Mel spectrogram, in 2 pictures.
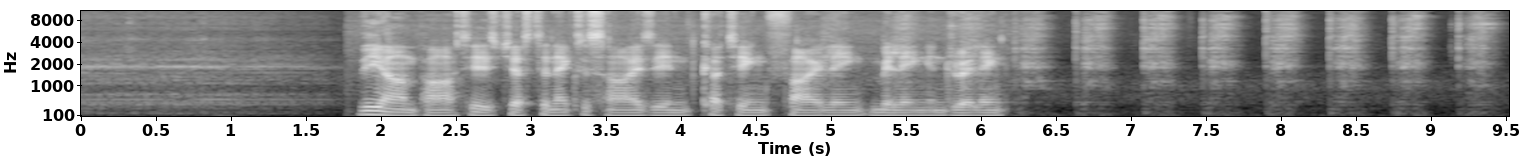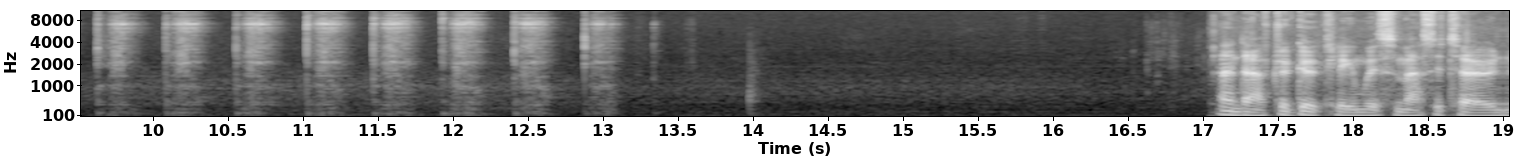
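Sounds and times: hand file scraping metal: 0:04.3 - 0:13.2.

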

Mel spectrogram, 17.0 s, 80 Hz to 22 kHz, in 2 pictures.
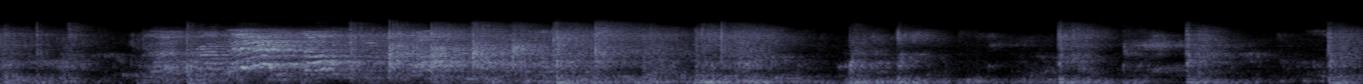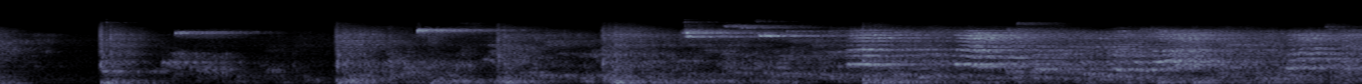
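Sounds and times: sneaker squeaks: 0:09.2 - 0:15.2.

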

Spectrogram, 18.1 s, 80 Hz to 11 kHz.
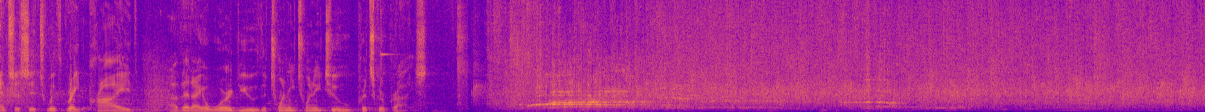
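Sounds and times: audience applauding: 0:00.0 - 0:00.5, 0:07.0 - 0:18.0.

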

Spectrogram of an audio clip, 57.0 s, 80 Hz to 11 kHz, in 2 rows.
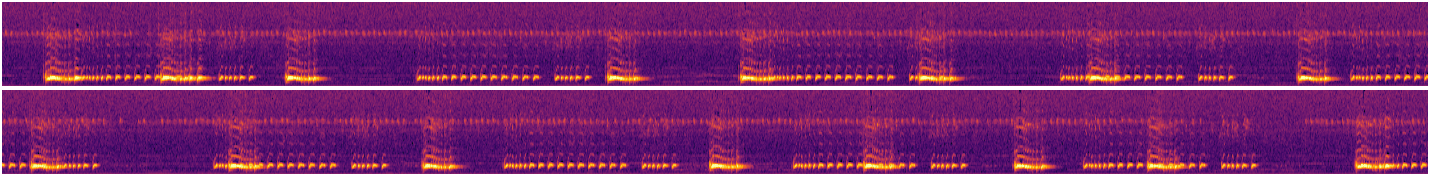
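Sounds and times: dove rolling coo: 0:00.8 - 0:06.5, 0:08.3 - 0:19.2, 0:21.2 - 0:24.7, 0:25.9 - 0:30.5, 0:32.7 - 0:37.8, 0:38.6 - 0:43.5, 0:44.3 - 0:47.9, 0:48.7 - 0:53.6, 0:55.5 - 0:57.0.

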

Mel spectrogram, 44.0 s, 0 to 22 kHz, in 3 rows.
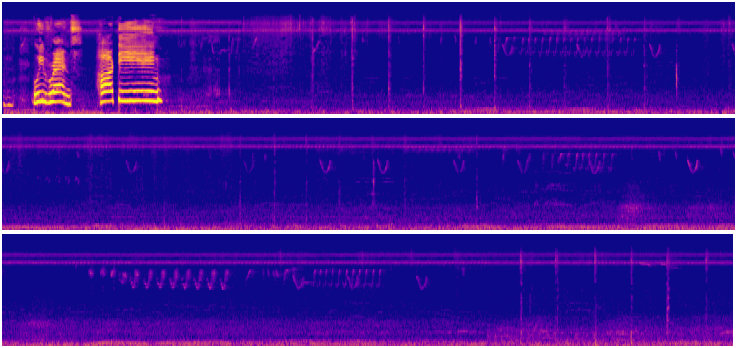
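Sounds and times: insects droning: 0:00.0 - 0:43.9
birds chirping: 0:06.0 - 0:13.6.

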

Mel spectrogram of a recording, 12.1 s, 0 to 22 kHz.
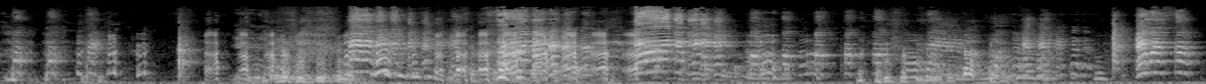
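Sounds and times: audience laughing: 0:00.0 - 0:11.1.

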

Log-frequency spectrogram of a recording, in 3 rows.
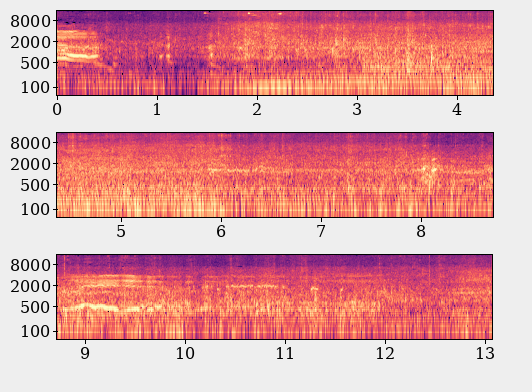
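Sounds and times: motorbike engine running: 0:01.9 - 0:11.8
wind rushing over microphone: 0:02.5 - 0:13.0.

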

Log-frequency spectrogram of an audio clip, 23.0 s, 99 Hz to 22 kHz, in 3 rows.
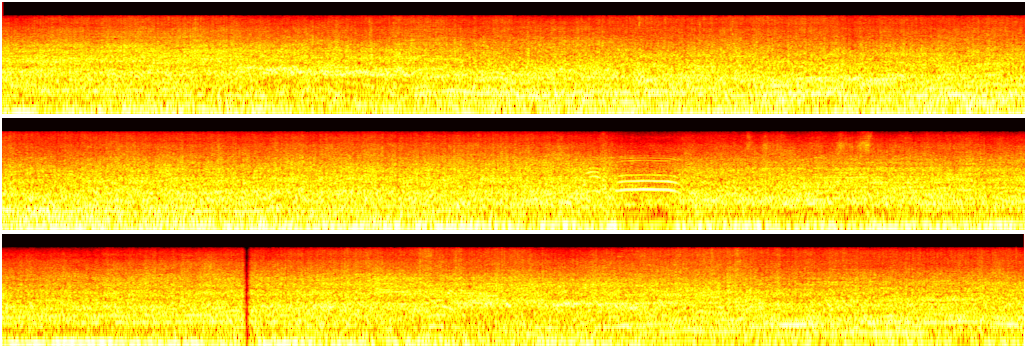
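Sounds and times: race car engines roaring: 0:00.0 - 0:23.0.

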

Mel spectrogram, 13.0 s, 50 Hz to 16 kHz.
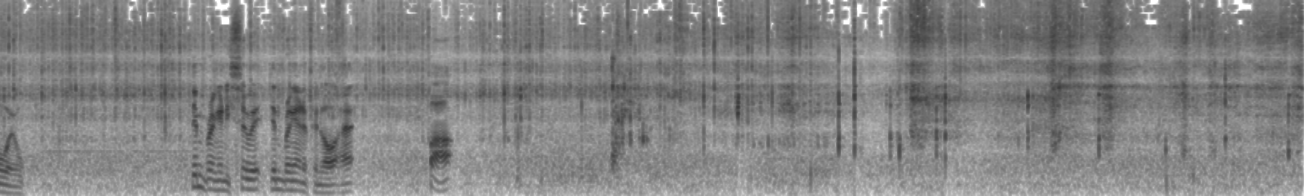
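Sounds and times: campfire crackling: 0:00.0 - 0:13.0
sausages sizzling: 0:00.0 - 0:13.0
spatula scraping pan: 0:09.0 - 0:13.0.

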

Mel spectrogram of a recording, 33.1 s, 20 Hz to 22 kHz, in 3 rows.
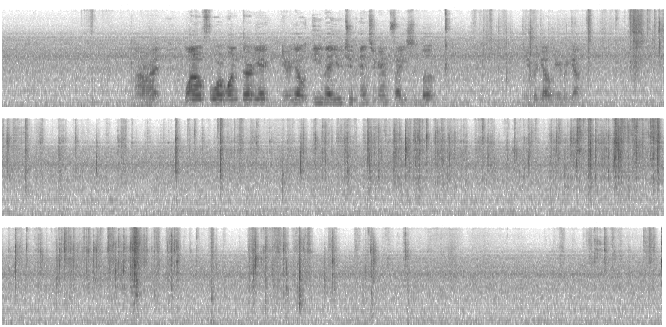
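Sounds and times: low steady hum: 0:00.0 - 0:33.0
padded mailer crinkling: 0:09.6 - 0:28.5.

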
